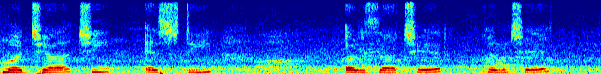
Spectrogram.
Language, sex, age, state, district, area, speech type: Goan Konkani, female, 18-30, Goa, Salcete, rural, read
